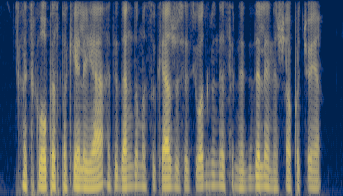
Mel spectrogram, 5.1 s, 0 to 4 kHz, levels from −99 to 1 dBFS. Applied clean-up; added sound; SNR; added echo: none; none; none; none.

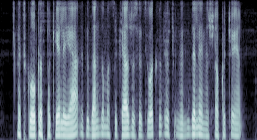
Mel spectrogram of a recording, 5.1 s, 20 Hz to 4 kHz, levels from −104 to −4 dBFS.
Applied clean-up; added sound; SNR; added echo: neural separator model SepFormer WHAMR!.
